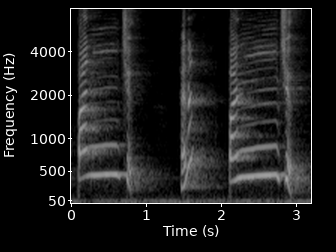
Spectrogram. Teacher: ठीक है, अब पंच बोलने के समय सोचो कहां से आवाज आ रही है, बोलकर देखो, पंच है ना, पंच। इसमें नाक से थोड़ी ज्यादा हवा निकलती है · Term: अनुस्वार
